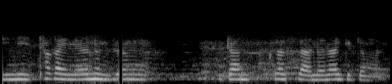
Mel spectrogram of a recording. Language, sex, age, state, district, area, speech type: Bodo, female, 18-30, Assam, Chirang, urban, conversation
